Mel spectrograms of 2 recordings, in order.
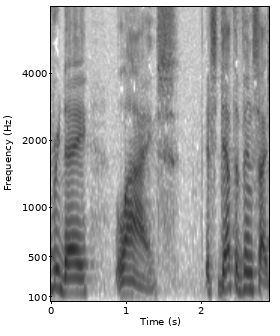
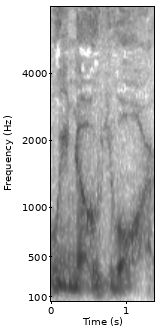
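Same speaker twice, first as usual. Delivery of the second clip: put-on very low, slow, dragging demon voice; 7 dB quieter than usual. Talking about demons facing a miracle worker, doing a demon voice. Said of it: "That's my best demon impersonation".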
